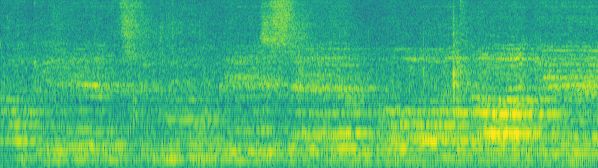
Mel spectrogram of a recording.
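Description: A mixed high school chorale singing in harmony, the voices coming in together at the start with sustained notes that grow louder, and sharp 's' sounds about one and two seconds in.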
